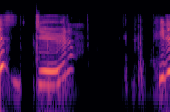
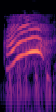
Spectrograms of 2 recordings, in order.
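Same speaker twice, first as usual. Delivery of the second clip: high startled scream; 10 dB louder than usual. Real, not acted. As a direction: shriek in sudden panic. Caught by helicopter in game.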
